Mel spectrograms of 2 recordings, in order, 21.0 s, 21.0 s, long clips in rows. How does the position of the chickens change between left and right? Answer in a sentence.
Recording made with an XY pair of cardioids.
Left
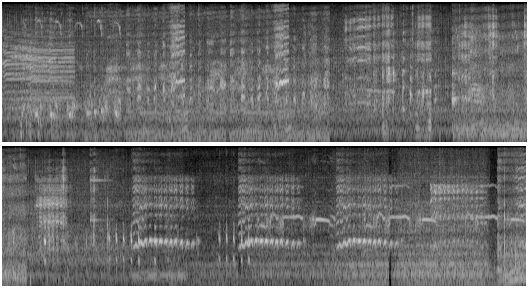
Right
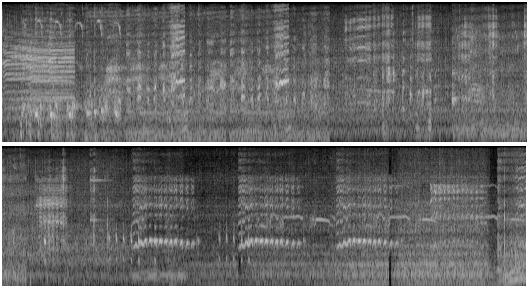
In this clip you hear the chickens move to the left.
